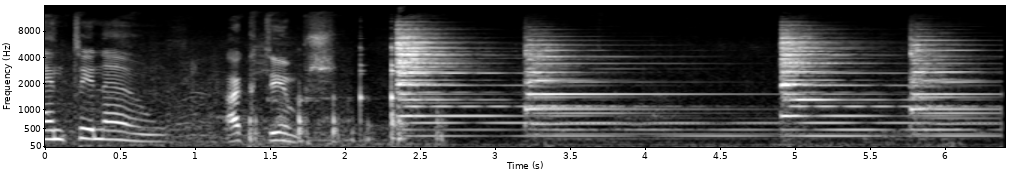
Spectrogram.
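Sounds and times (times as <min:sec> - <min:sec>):
speech: 0:00.0 - 0:02.3
church bell ringing: 0:02.4 - 0:06.3.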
